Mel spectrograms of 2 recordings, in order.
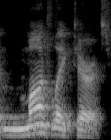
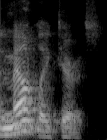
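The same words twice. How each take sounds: First: "Montlake Terrace" starting with "mont", no ow sound; common mispronunciation. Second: "Mountlake Terrace" starting like "mount", with ow; correct pronunciation. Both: Shown as a demonstration. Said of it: "It's actually Mountlake Terrace".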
